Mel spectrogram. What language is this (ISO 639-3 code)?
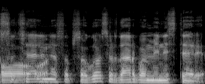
lit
